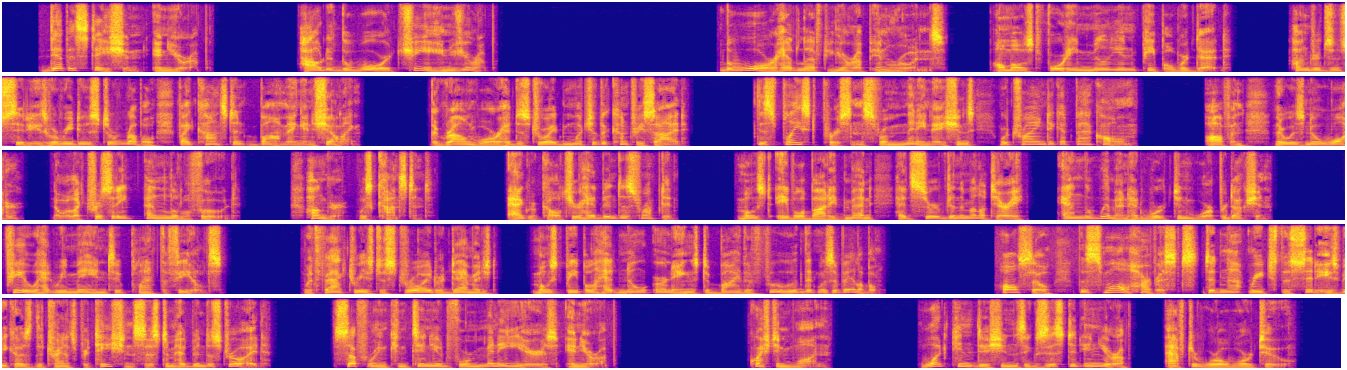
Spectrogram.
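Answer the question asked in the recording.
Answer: Europe was in ruins: about 40 million dead, cities destroyed, displaced persons, no water or electricity, hunger and little food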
